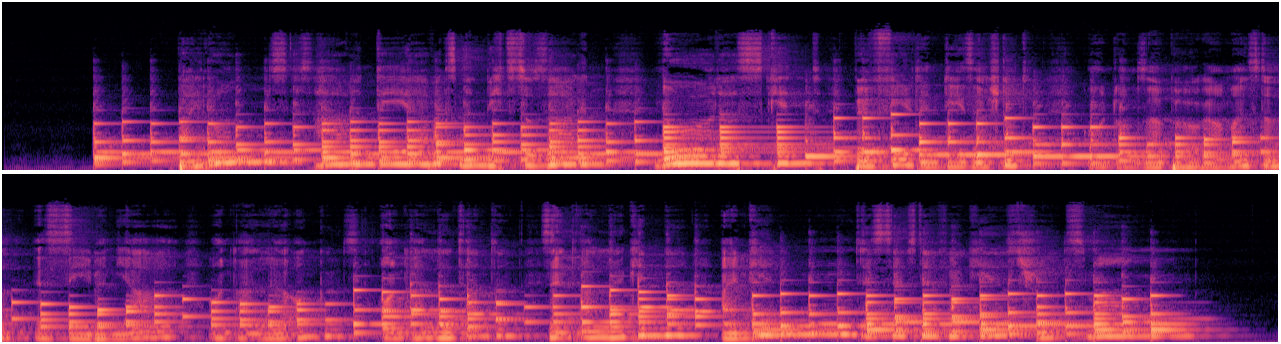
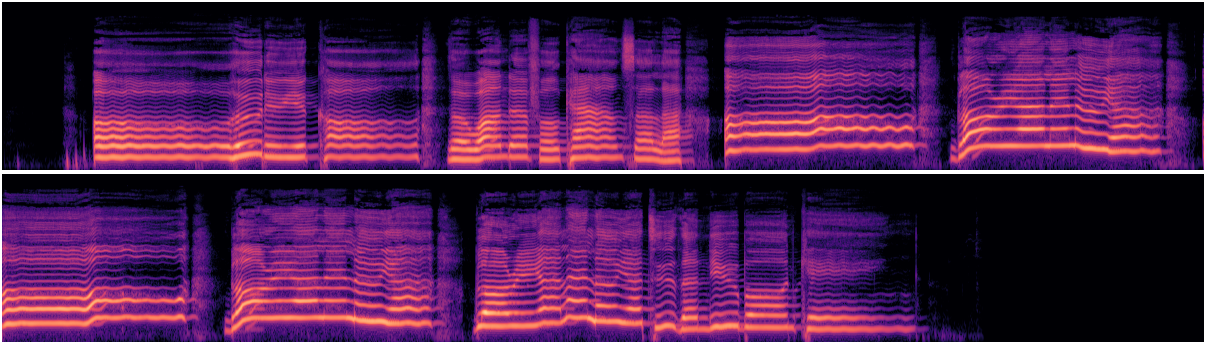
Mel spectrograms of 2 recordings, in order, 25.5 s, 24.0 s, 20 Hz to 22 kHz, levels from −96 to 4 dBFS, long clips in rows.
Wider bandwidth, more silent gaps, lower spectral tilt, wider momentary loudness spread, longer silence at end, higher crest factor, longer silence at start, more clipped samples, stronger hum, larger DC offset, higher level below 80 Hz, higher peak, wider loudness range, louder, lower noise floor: about the same, 11.5 kHz vs 11.5 kHz; neither; first, -8 dB/octave vs -4 dB/octave; second, 7 LU vs 12 LU; second, 0.65 s vs 2.95 s; about the same, 18 dB vs 18 dB; about the same, 0.9 s vs 0.9 s; neither; neither; neither; first, -36 dBFS vs -72 dBFS; about the same, -2 dBFS vs 0 dBFS; about the same, 5 LU vs 7 LU; second, -21 LUFS vs -18 LUFS; second, -64 dBFS vs -74 dBFS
